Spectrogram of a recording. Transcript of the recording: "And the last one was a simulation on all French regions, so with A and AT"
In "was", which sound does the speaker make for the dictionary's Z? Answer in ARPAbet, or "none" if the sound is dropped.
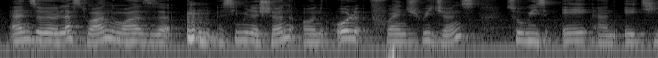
Z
